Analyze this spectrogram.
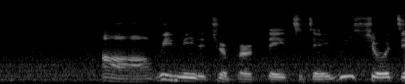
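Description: A middle-aged woman speaks warmly and with animation into a headset microphone, heard as in an online call.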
